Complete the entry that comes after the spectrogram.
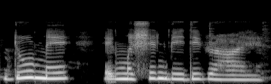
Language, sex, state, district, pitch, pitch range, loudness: Hindi, female, Arunachal Pradesh, Longding, 250 Hz, 235-275 Hz, -14 LUFS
